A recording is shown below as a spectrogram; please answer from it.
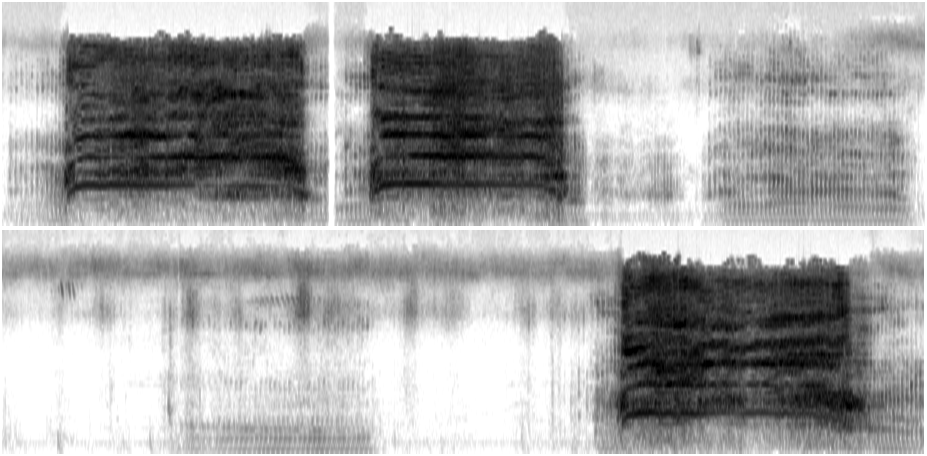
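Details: African elephant calf giving three loud, drawn-out harmonic calls, each about two and a half seconds, steady then slightly rising, with quieter low grumbling sounds and near-silence between the second and third calls.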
